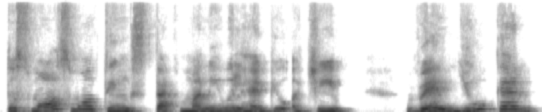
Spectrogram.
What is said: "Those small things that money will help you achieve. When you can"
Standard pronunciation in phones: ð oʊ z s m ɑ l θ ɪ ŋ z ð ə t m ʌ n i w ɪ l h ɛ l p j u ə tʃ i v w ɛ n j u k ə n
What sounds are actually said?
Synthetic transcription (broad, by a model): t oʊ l s m ɑ l t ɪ ŋ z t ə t m ʌ n i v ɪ l h ɛ l p j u ə tʃ i v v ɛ n j u k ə n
